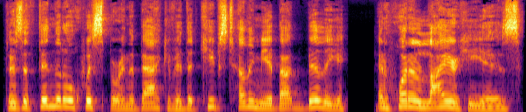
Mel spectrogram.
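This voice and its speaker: A dazed, weary young woman, as a male reader puts her on, her voice lifted well above his own and floating along in a soft, detached way. She sounds distant and strange, as though half somewhere else. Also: a little high, animated, brisk, voice pushed up, natural voice. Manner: soft, drifting, oddly detached.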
